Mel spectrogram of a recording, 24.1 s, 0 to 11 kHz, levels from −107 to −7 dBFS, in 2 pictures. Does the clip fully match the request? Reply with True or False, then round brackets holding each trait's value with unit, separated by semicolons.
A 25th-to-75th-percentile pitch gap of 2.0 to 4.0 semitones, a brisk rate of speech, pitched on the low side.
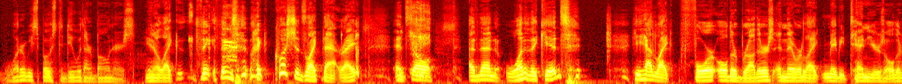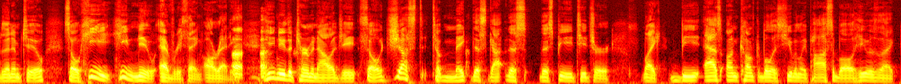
False (3.7 semitones; 185 wpm; 95 Hz)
